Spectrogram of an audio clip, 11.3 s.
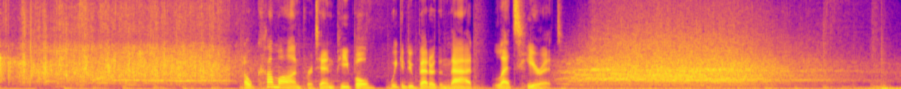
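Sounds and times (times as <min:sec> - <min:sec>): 
crowd cheering: 0:00.0 - 0:03.7, 0:07.0 - 0:11.2
crowd clapping: 0:00.0 - 0:04.9, 0:07.2 - 0:11.1
speech: 0:03.0 - 0:07.2.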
